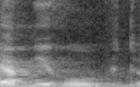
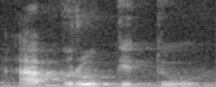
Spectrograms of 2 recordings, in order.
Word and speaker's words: abrupto: delas é o abrupto sempre foi abrupto É engano quem diz ou quem quem ainda diz ou dizia abrupto É engano Portanto o desastre aconteceu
